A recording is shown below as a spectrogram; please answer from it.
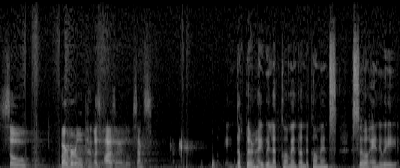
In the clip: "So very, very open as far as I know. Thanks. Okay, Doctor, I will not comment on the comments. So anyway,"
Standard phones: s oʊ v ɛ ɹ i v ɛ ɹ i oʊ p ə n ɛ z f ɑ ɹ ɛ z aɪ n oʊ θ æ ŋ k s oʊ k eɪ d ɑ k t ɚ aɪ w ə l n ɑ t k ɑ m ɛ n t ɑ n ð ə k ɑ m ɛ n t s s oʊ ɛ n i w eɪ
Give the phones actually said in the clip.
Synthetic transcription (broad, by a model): s oʊ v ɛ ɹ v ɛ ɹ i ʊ p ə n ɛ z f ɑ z aɪ l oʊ s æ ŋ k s oʊ k eɪ d ɑ k t ɚ aɪ w ə l n ɑ t k ɑ m ɛ n t ɑ n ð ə k ɑ m ɛ n t s s oʊ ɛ n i w eɪ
